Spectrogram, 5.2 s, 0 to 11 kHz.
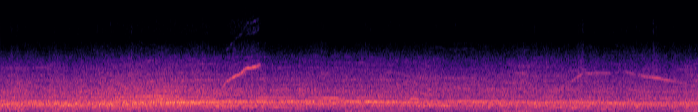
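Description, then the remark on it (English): A vast crowd of hundreds of thousands of the Queen's subjects roars and cheers for Queen Elizabeth and Prince Philip in a continuous, loud wash of voices, with a few higher whistles and whoops rising briefly above the steady din. “In the same golden fairy tale coats that carried her to the coronation in June 1953, Her Majesty and Prince Philip, to the thunderous cheers of hundreds of thousands of her subjects lining the room.”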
